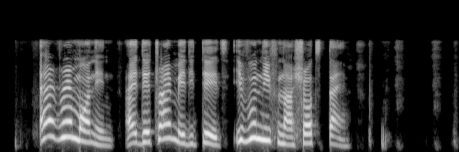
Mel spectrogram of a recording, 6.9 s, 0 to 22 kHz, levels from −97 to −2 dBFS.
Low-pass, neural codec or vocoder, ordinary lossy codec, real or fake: 7.2 kHz; none; none; real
